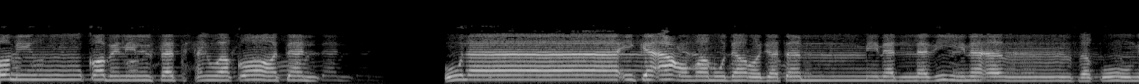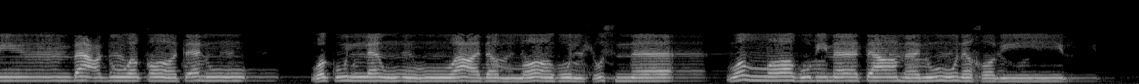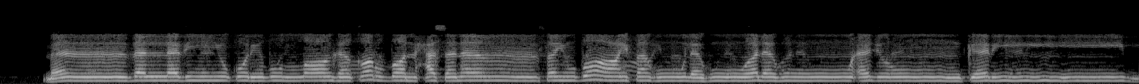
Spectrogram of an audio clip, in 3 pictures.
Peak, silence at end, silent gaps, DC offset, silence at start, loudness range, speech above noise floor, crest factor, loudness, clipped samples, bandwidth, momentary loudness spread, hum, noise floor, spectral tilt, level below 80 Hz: -6 dBFS; 0 s; none; under 0.1%; 0 s; 7 LU; 58 dB; 18 dB; -24 LUFS; under 0.1%; 6.4 kHz; 10 LU; none; -82 dBFS; -4 dB/octave; -68 dBFS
